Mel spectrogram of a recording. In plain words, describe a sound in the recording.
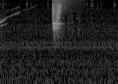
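A game menu gives a short soft click as a selection changes.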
